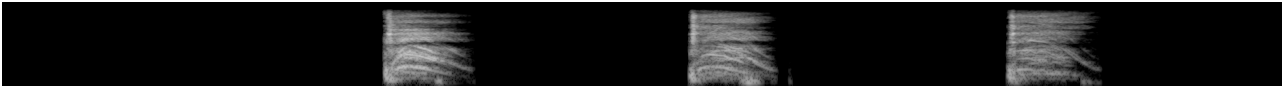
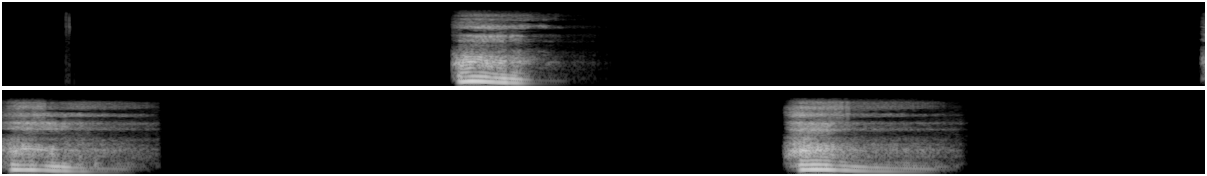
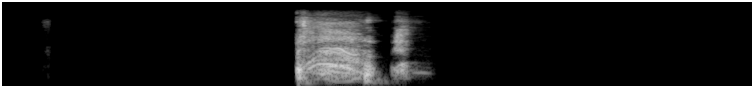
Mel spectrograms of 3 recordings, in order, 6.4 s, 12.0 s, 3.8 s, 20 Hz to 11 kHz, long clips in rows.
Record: {"three_cough_length": "6.4 s", "three_cough_amplitude": 27004, "three_cough_signal_mean_std_ratio": 0.27, "exhalation_length": "12.0 s", "exhalation_amplitude": 24164, "exhalation_signal_mean_std_ratio": 0.24, "cough_length": "3.8 s", "cough_amplitude": 28649, "cough_signal_mean_std_ratio": 0.26, "survey_phase": "beta (2021-08-13 to 2022-03-07)", "age": "45-64", "gender": "Male", "wearing_mask": "No", "symptom_none": true, "smoker_status": "Never smoked", "respiratory_condition_asthma": false, "respiratory_condition_other": false, "recruitment_source": "REACT", "submission_delay": "3 days", "covid_test_result": "Negative", "covid_test_method": "RT-qPCR", "influenza_a_test_result": "Negative", "influenza_b_test_result": "Negative"}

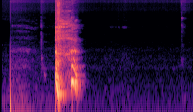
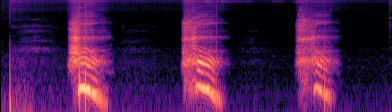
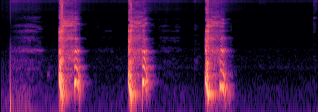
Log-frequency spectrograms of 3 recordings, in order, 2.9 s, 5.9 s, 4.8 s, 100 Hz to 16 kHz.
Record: {"cough_length": "2.9 s", "cough_amplitude": 32768, "cough_signal_mean_std_ratio": 0.27, "exhalation_length": "5.9 s", "exhalation_amplitude": 32675, "exhalation_signal_mean_std_ratio": 0.38, "three_cough_length": "4.8 s", "three_cough_amplitude": 32768, "three_cough_signal_mean_std_ratio": 0.31, "survey_phase": "beta (2021-08-13 to 2022-03-07)", "age": "65+", "gender": "Female", "wearing_mask": "No", "symptom_fatigue": true, "symptom_onset": "5 days", "smoker_status": "Ex-smoker", "respiratory_condition_asthma": false, "respiratory_condition_other": false, "recruitment_source": "REACT", "submission_delay": "4 days", "covid_test_result": "Negative", "covid_test_method": "RT-qPCR", "influenza_a_test_result": "Negative", "influenza_b_test_result": "Negative"}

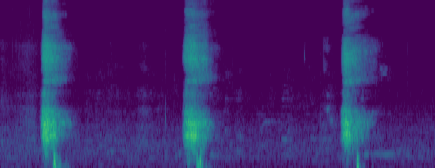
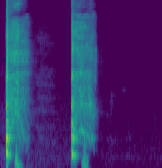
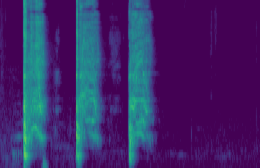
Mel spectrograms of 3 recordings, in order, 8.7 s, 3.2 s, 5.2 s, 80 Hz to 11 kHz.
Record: {"exhalation_length": "8.7 s", "exhalation_amplitude": 20782, "exhalation_signal_mean_std_ratio": 0.29, "cough_length": "3.2 s", "cough_amplitude": 32768, "cough_signal_mean_std_ratio": 0.28, "three_cough_length": "5.2 s", "three_cough_amplitude": 32768, "three_cough_signal_mean_std_ratio": 0.31, "survey_phase": "alpha (2021-03-01 to 2021-08-12)", "age": "45-64", "gender": "Male", "wearing_mask": "No", "symptom_none": true, "smoker_status": "Ex-smoker", "respiratory_condition_asthma": false, "respiratory_condition_other": false, "recruitment_source": "Test and Trace", "submission_delay": "0 days", "covid_test_result": "Negative", "covid_test_method": "LFT"}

